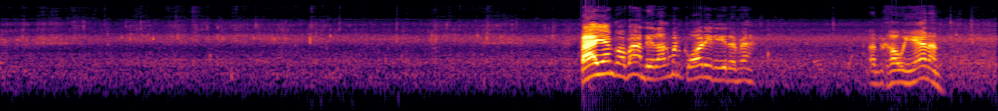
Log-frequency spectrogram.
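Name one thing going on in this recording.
Water splashes softly as hands rinse fish.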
